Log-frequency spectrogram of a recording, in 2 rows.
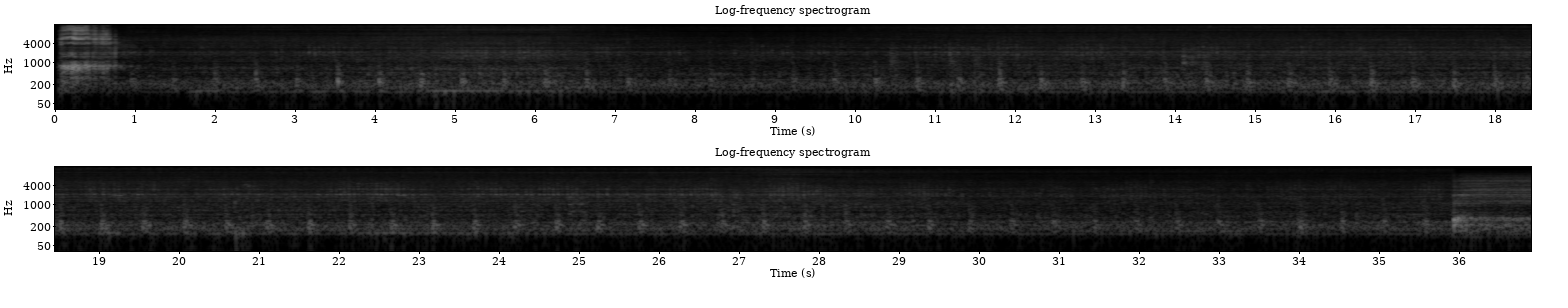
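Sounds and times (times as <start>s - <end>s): coffee running into cup: 0.0s - 1.2s
coffee machine pump buzzing: 0.0s - 30.2s, 33.8s - 36.9s
short loud burst: 36.0s - 36.9s.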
